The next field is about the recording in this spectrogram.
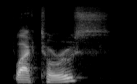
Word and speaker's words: Black Taurus: So we got Black Taurus.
